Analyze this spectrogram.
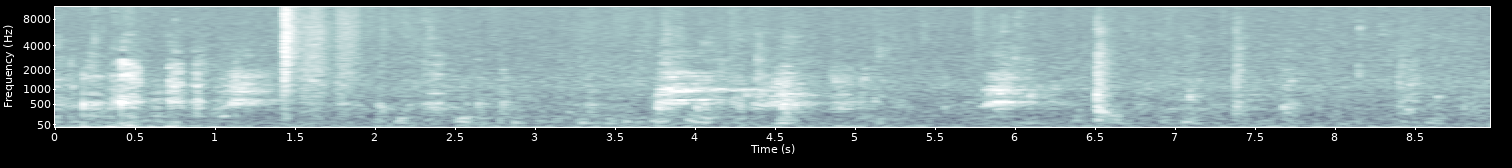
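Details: Uno, a Saint Bernard celebrating his first birthday at one year old, gives a few short whiny, tonal whimpers spaced several seconds apart, mixed with clicks and faint indoor background noise.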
